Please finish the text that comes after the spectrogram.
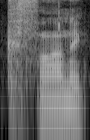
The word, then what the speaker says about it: Chthonic: Besides that, I've been running a little label off and on for a few years called Chthonic Streams. That is the correct way to pronounce it.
